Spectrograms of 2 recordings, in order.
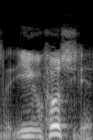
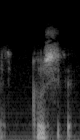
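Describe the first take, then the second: First: Said in the usual way. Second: Whispered aside; breathy whispered tease. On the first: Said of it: "teasing repeat". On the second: Real, not acted. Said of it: "teasing repeat, whispered".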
